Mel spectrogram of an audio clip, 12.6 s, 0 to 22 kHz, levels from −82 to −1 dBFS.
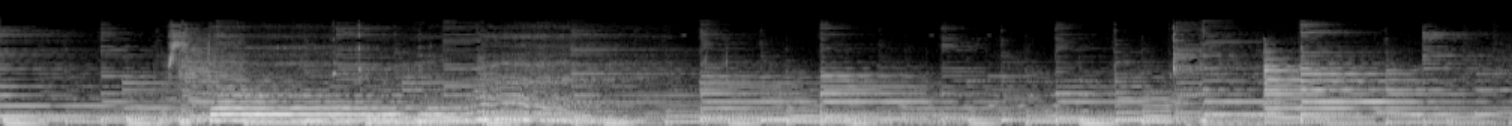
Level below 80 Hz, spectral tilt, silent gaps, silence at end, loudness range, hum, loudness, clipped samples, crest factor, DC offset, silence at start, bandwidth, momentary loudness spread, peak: -46 dBFS; -8 dB/octave; none; 0 s; 6 LU; none; -20 LUFS; under 0.1%; 14 dB; under 0.1%; 0 s; 10.5 kHz; 10 LU; -6 dBFS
